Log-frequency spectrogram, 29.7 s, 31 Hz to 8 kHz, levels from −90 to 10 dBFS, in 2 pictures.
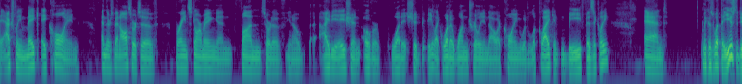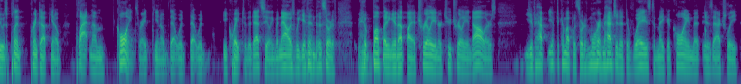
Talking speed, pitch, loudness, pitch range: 210 wpm, 100 Hz, -29 LUFS, 90-110 Hz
